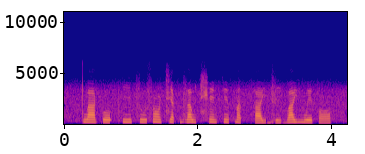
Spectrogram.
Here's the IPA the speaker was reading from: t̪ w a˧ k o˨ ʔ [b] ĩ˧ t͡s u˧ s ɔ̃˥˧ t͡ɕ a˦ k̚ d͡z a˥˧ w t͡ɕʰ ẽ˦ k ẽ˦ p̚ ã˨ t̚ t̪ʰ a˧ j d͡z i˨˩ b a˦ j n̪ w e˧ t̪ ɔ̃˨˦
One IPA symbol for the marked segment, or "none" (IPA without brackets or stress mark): pʰ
